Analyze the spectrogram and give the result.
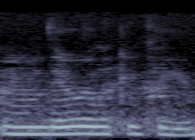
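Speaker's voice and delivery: imitated whispering. Retelling a brother speaking during church: imitating someone whispering. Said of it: "whispering to me".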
